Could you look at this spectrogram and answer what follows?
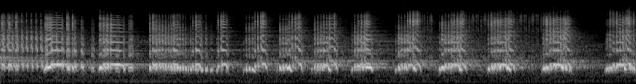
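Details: Rhythmic rolling rattles from sandhill cranes in Michigan during spring, about a dozen harsh trilled bursts spaced evenly over six seconds.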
